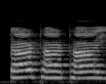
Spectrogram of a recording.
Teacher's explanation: इनका उच्चारण स्थान मूर्धा से होता है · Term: मूर्धन्य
